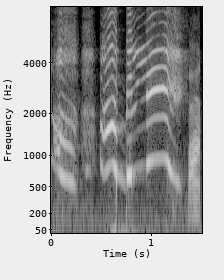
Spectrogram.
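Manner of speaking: very high-pitched, shrill, loud scream. In a drama, Leela cries out when a cat gets into the kitchen: screaming. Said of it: "तुम चिल्ला क्यों रही हो?".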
